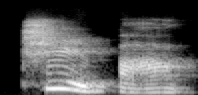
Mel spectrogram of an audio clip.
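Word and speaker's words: 翅膀: 翅膀, b baca p ya.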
